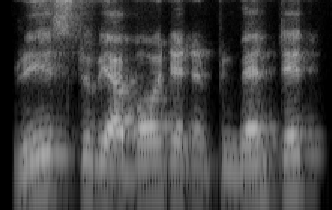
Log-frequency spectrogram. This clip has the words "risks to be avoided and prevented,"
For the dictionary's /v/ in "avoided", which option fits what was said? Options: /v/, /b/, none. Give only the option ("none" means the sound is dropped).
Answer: /b/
